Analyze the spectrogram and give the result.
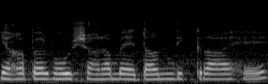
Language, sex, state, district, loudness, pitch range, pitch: Hindi, female, Uttar Pradesh, Deoria, -27 LUFS, 240-255 Hz, 250 Hz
